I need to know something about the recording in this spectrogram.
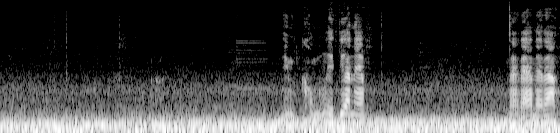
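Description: A car engine hums and tyres rumble steadily on the road.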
